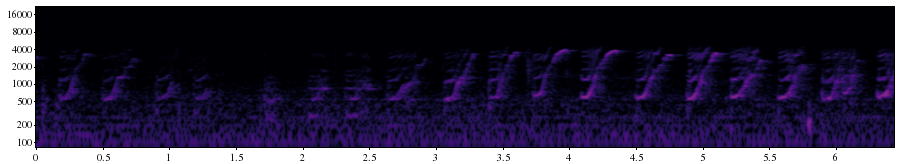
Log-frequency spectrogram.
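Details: Domestic guinea pigs, parent and offspring in separate cages by sex, produce a run of rising whistled wheeks that grow louder and faster in the second half, roughly three per second.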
